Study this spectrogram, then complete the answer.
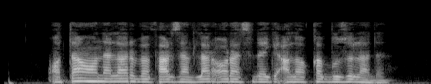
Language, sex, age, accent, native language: Uzbek, male, 18-24, Surxondaryo, Uzbek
